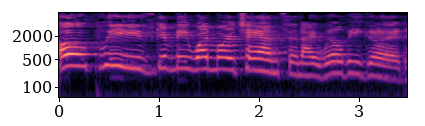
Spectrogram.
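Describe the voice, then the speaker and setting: A woman's put-on character voice, high-pitched and at a fairly slow pace. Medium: read story. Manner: simple, food-obsessed.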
